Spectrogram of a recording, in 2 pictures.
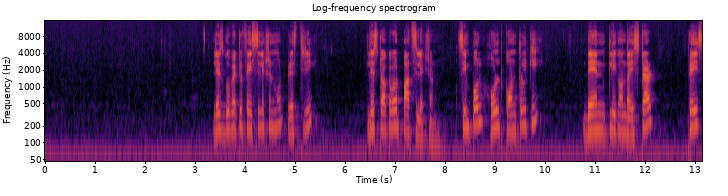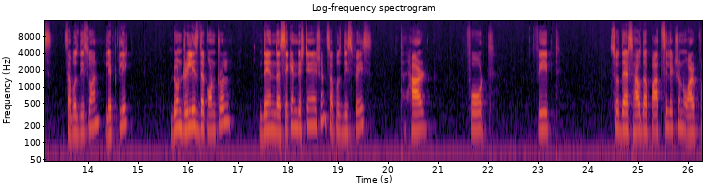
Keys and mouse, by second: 5.1 3, 14.4-15.2 typing, 14.6 ctrl+click, 19.2 ctrl+click, 21.5 ctrl+click.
